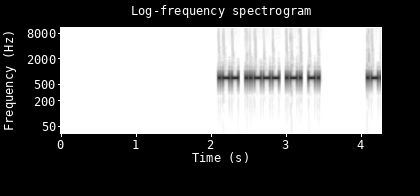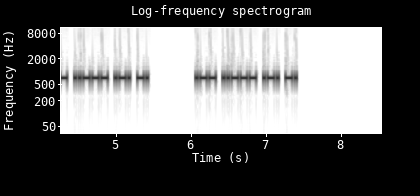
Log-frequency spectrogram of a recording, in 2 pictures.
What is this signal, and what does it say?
Morse code, heard as a keyed tone, about 40 wpm, 700 Hz. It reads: W2RN W2RN W2RN
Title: USA Call Signs - 4 Characters - Repeated 3x - 40wpm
